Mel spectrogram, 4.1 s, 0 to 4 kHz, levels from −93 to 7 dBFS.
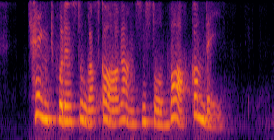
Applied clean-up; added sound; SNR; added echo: neural separator model SepFormer DNS4.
